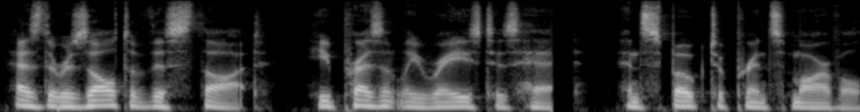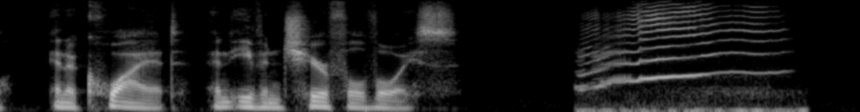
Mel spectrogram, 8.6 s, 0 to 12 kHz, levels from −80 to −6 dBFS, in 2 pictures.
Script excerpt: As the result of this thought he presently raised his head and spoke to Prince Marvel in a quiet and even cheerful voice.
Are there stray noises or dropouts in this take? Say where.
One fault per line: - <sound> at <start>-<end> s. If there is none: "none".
- dropout at 2.8-2.9 s
- squeak at 7.2-8.3 s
